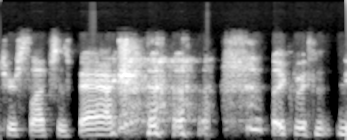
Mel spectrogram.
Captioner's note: laughing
